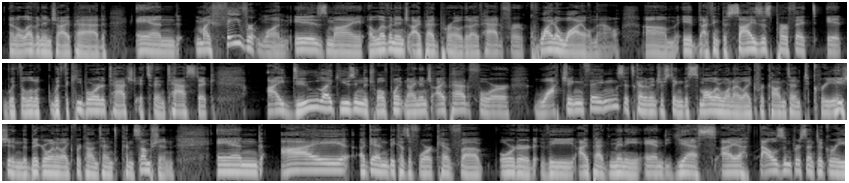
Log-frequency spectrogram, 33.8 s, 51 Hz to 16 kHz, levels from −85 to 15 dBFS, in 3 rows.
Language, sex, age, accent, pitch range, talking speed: English, male, 30-49, American, 105-130 Hz, 160 wpm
